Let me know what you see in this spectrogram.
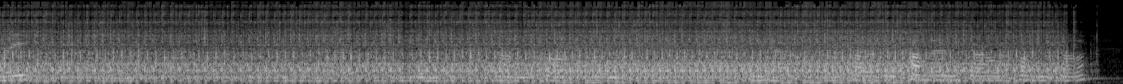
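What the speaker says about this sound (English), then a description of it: "This machine is a Benina 1230" A Bernina 1230 sewing machine runs steadily while stitching with variegated thread, a loud, fast, even mechanical chatter with no pauses that cuts off abruptly at the end.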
